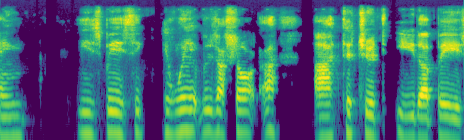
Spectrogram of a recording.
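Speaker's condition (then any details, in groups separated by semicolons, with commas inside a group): Cerebral palsy; unable to walk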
